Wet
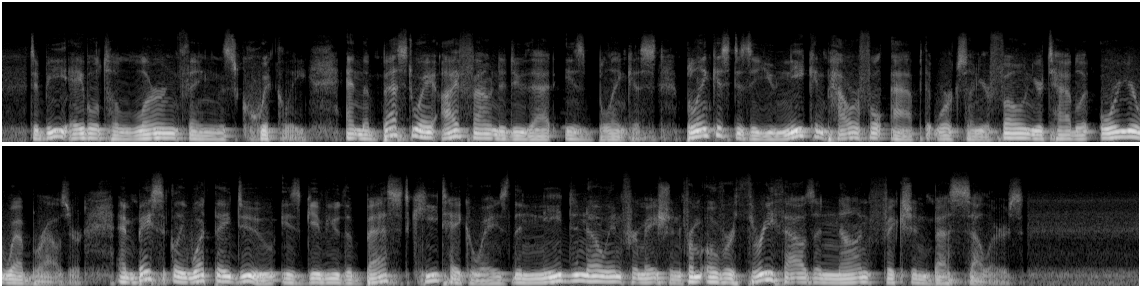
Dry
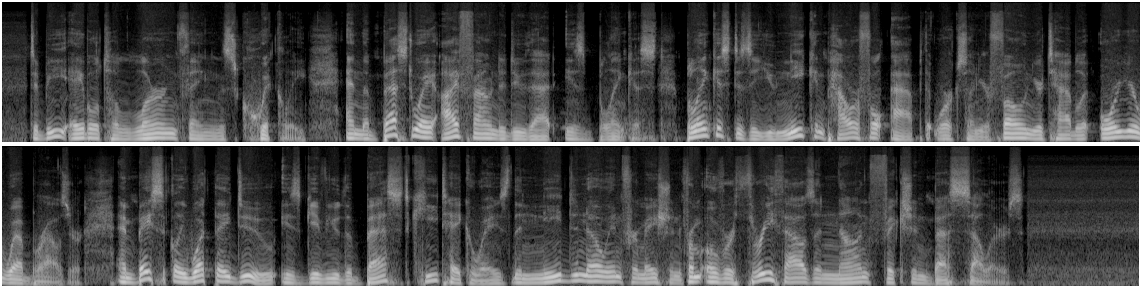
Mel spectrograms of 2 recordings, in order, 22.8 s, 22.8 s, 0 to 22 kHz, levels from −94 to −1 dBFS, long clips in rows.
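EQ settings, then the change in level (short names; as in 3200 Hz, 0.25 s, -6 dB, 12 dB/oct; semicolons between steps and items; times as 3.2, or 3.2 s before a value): LPF 5000 Hz 24 dB/oct; resonant low shelf 430 Hz +9.5 dB, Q 3; notches 60/120/180/240/300/360 Hz; -8.0 dB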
